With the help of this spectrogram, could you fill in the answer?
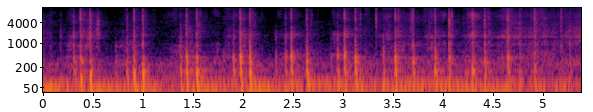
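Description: Fingertips scratch and rub the lid and edges of a Pokémon Elite Trainer Box, a medium-sized hollow printed cardboard box, resting on a wooden table. A quick, uneven series of dry, short taps and scratchy strokes sounds with a dull, low-heavy thump and almost no ring, like light typing.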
